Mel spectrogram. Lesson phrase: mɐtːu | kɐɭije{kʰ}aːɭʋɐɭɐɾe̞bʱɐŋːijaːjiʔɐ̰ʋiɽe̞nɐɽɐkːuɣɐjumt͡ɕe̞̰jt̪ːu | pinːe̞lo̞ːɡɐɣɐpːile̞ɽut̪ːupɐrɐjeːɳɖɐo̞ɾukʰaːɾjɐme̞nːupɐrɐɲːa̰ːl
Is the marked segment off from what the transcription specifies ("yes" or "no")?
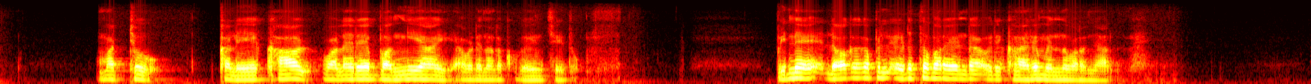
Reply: no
